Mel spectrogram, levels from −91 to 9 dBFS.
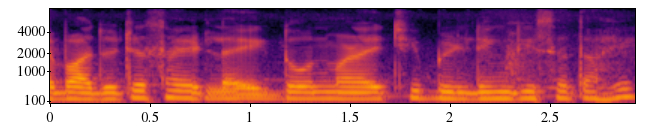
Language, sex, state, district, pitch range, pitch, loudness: Marathi, female, Maharashtra, Sindhudurg, 150-165 Hz, 155 Hz, -19 LUFS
